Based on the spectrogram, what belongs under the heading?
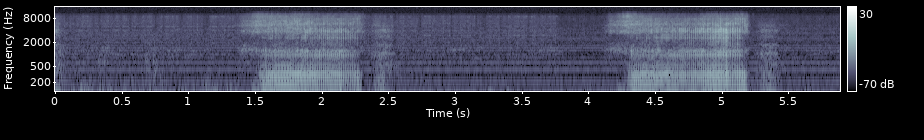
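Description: Two long, rough, rattling snores on the in-breath, about four seconds apart, over a steady low room hum.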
